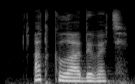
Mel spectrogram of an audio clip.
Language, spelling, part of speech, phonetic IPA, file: Russian, откладывать, verb, [ɐtˈkɫadɨvətʲ], Ru-откладывать.ogg
- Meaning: 1. to set aside 2. to lay by, to save (money for some purchase) 3. to put off, to delay, to adjourn, to postpone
